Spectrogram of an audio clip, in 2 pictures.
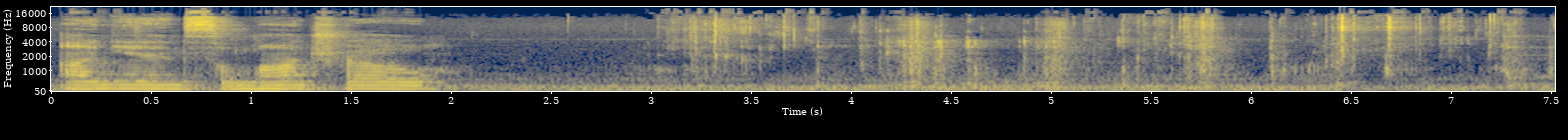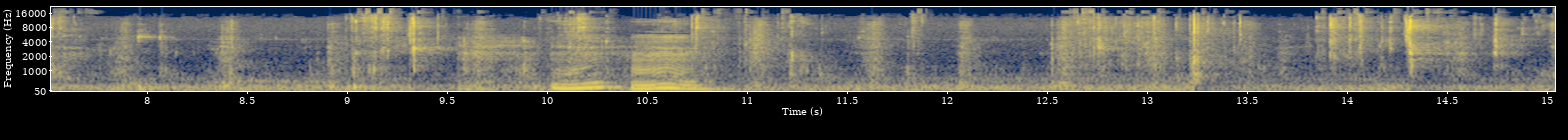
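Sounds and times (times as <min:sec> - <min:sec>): salad crunching: 0:03.0 - 0:15.0.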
